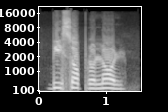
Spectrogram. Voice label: "Bisoprolol", Spanish; hypertension therapy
